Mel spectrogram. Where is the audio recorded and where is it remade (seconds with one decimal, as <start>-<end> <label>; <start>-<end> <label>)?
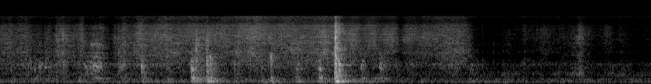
0.0-3.1 recorded; 3.1-4.3 remade; 4.3-6.5 recorded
